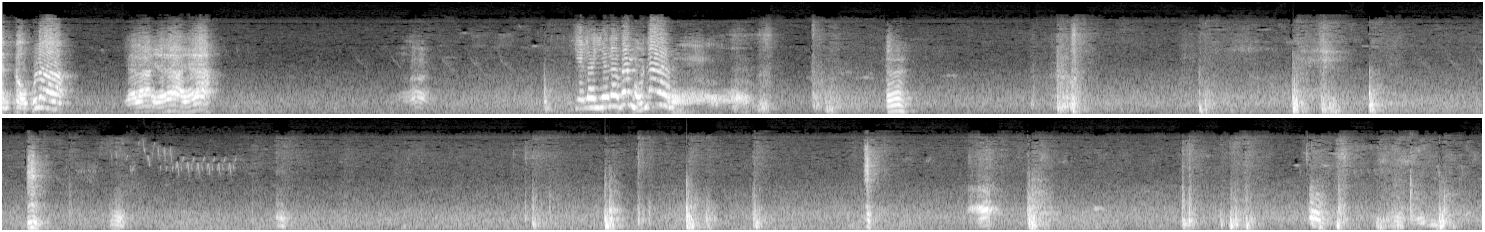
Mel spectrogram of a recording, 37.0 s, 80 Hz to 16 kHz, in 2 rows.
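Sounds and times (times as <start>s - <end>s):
old film soundtrack hiss: 0.0s - 37.0s.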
